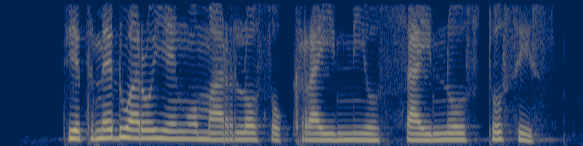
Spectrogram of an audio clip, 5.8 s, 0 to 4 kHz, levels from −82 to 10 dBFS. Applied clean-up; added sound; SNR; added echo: none; none; none; none.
